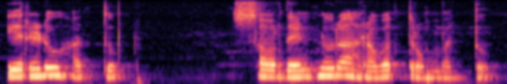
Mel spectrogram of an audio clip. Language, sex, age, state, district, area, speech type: Kannada, female, 18-30, Karnataka, Chitradurga, rural, spontaneous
